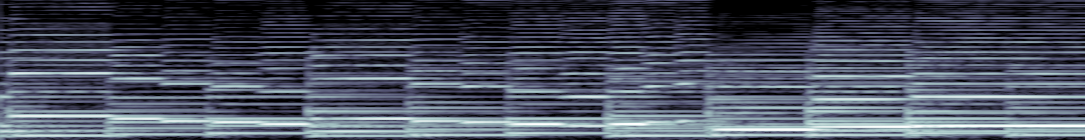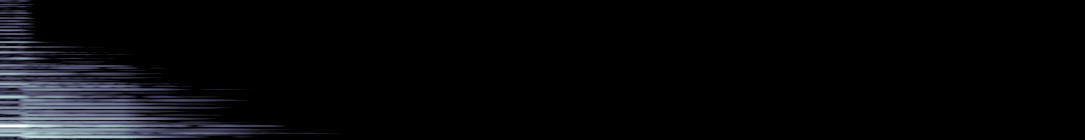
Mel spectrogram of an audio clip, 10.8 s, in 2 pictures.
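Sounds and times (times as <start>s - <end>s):
clarinet playing a minuet: 0.0s - 6.2s.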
